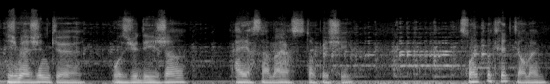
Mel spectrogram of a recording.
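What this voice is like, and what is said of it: Québécois French accent. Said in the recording (French): “le toujours jeune prodige du cinéma québécois. Question accent, ça donne ça.”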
